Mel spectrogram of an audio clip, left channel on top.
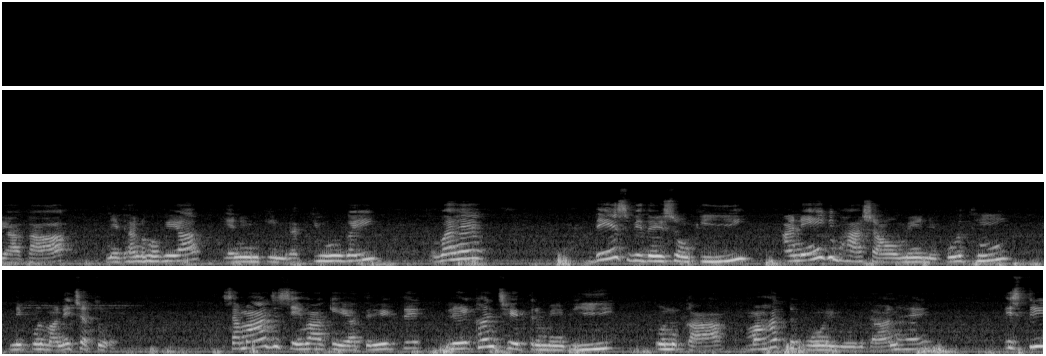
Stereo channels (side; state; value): left; silent; digital silence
